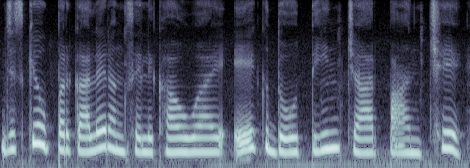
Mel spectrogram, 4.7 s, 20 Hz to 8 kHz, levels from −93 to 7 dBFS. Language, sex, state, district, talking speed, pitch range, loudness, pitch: Hindi, female, Uttar Pradesh, Lalitpur, 180 wpm, 215-255 Hz, -13 LUFS, 225 Hz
